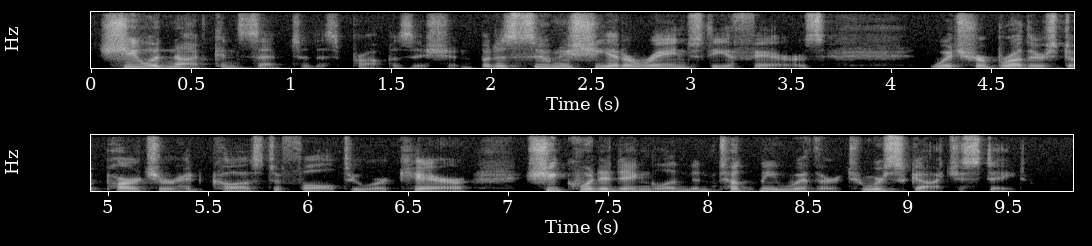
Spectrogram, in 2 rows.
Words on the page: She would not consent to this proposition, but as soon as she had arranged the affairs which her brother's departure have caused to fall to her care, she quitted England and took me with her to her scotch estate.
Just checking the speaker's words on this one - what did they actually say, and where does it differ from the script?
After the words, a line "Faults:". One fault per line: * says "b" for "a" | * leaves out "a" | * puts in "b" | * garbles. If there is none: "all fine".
She would not consent to this proposition, but as soon as she had arranged the affairs which her brother's departure had caused to fall to her care, she quitted England and took me with her to her scotch estate.
Faults:
* says "had" for "have"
